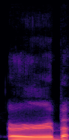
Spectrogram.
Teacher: So in the US, we say herb with a silent H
